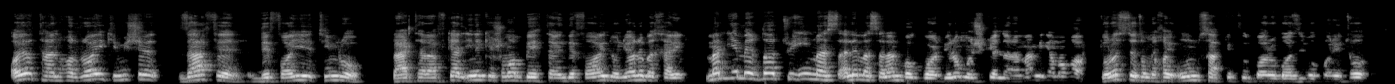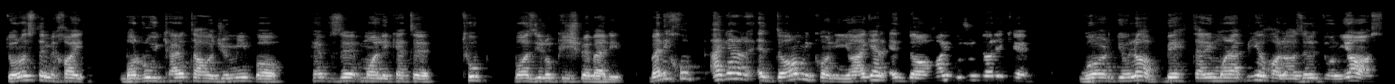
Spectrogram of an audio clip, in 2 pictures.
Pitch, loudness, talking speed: 200 Hz, -17 LUFS, 155 wpm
